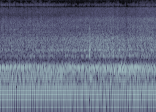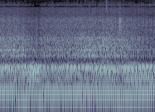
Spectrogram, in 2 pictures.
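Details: Lowered car (rear coilovers) with Borla catback, after a header-wrap fix: steady deep exhaust rumble while driving, with no thuds or knocks; the exhaust no longer hits the axle or suspension.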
